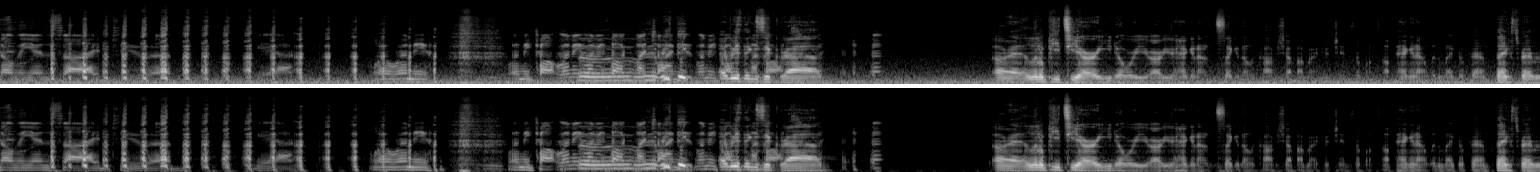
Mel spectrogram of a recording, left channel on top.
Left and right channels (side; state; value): left; noise; rumble, 11 dB below the sound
